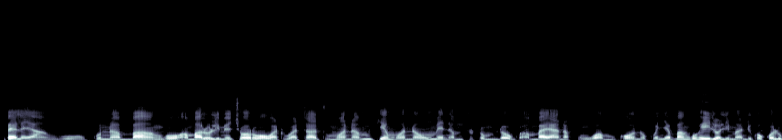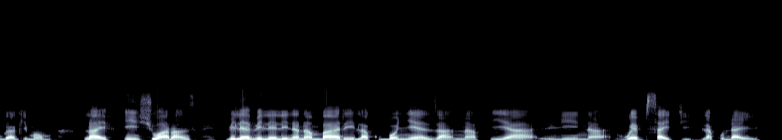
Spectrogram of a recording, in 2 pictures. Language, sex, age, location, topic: Swahili, male, 18-24, Wajir, finance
